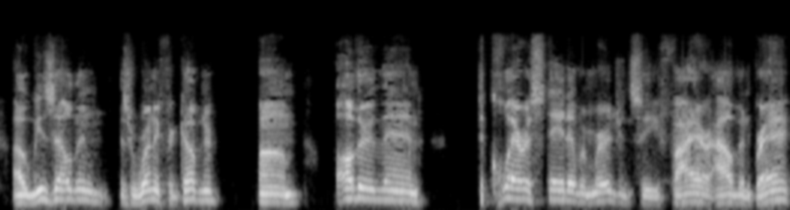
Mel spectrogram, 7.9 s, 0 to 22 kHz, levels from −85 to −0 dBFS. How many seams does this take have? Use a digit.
1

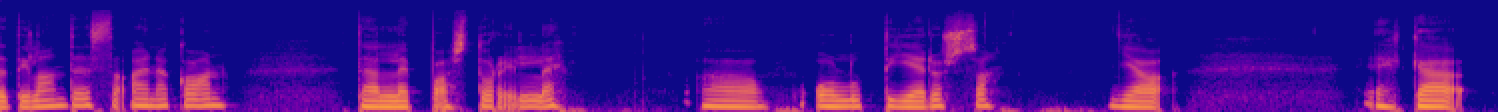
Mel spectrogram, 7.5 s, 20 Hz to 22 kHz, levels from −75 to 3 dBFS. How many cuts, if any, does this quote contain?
0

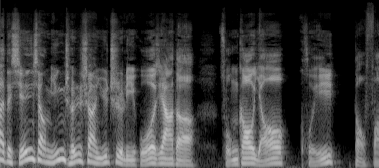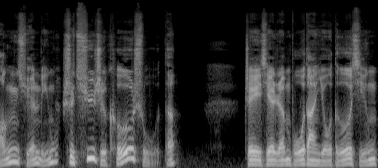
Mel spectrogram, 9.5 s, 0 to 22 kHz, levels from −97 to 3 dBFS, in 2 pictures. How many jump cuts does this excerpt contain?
1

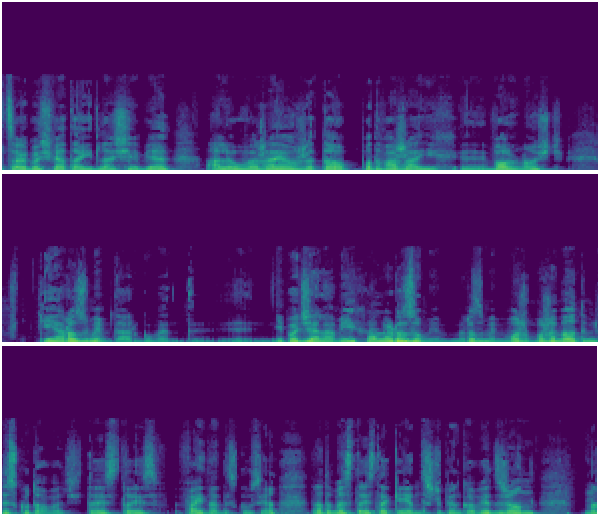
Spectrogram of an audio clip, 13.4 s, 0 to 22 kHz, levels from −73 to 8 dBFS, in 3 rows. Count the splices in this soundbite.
0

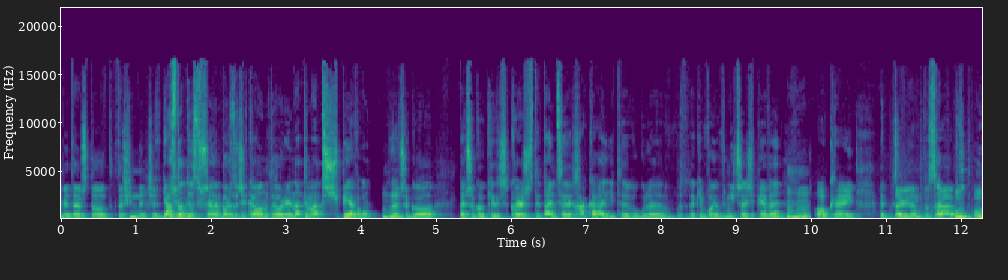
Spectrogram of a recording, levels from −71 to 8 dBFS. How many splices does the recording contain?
3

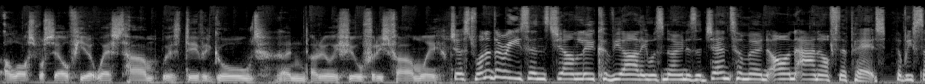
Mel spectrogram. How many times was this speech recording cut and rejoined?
2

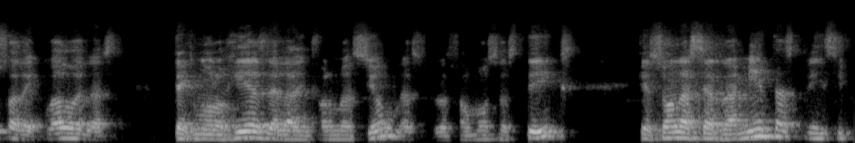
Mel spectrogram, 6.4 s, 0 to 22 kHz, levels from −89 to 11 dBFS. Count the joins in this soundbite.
0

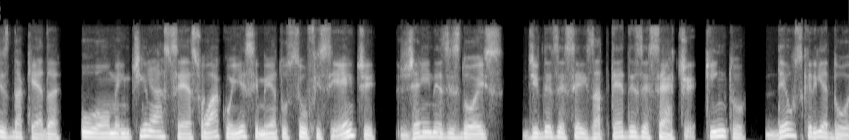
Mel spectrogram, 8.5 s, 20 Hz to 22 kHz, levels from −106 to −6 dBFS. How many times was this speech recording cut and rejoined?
1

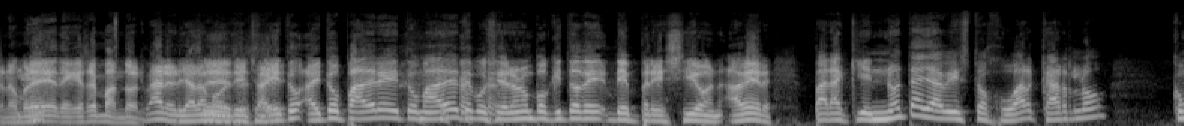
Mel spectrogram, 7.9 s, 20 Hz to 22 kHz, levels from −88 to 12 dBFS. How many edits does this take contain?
1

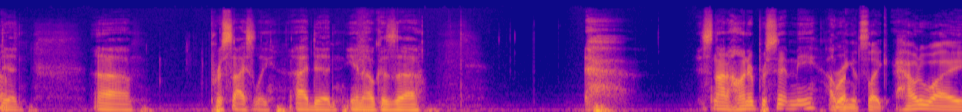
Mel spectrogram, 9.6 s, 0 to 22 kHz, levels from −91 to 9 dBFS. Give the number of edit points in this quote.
1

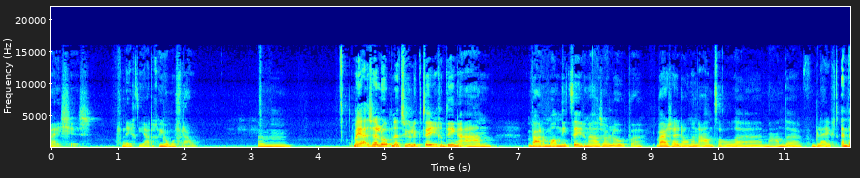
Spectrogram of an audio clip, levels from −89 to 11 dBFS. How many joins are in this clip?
2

